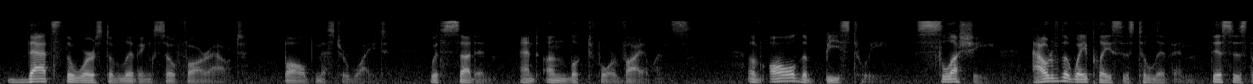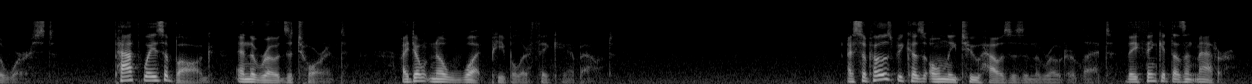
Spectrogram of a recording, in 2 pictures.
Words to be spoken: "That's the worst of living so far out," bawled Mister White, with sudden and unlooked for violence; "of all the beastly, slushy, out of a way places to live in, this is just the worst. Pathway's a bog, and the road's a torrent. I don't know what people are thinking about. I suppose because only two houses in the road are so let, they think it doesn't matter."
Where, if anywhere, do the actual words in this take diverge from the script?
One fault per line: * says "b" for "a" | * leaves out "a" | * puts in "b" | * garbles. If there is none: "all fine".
* says "the" for "a"
* leaves out "just"
* leaves out "so"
